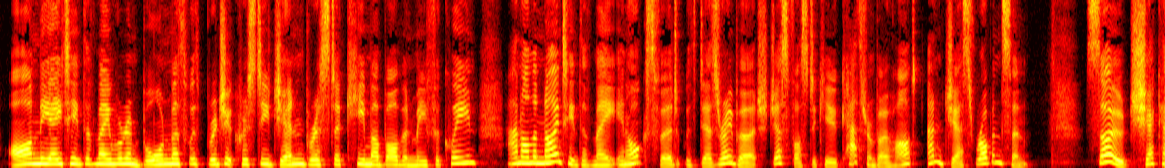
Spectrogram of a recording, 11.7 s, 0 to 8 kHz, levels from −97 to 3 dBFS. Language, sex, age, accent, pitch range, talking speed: English, female, 40-59, British, 175-230 Hz, 200 wpm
